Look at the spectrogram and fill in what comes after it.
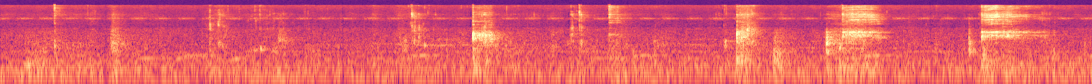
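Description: Quiet close-miked chewing of soft instant noodles, with a few sharp clicks and short scrapes of a metal fork and spoon against the plate in the second half.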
